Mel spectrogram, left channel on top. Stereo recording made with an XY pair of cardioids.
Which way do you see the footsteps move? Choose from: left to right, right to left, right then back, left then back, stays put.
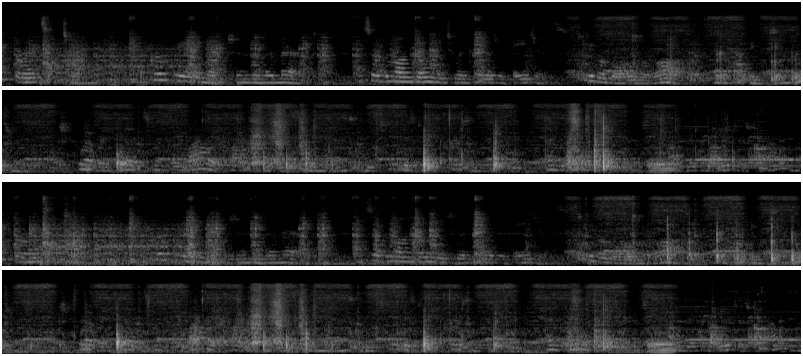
right to left.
